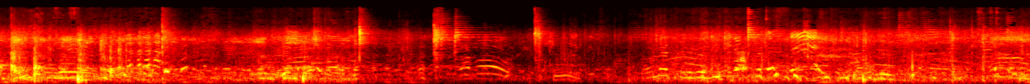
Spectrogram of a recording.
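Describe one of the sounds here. Swords clash against shields and armour with sharp metallic clangs.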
